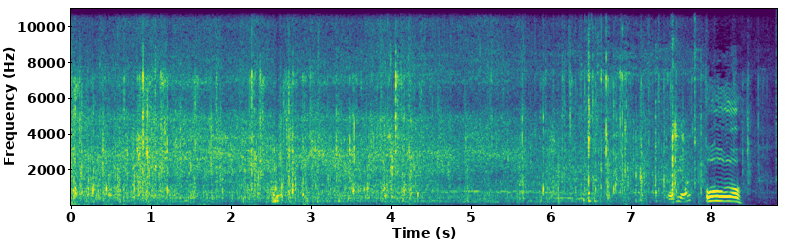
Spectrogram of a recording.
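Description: Bicycle tyres rattle over a rough dirt trail.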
